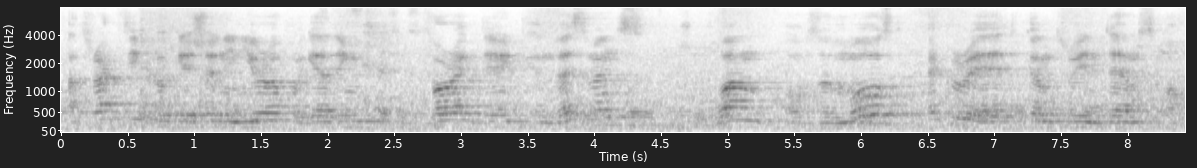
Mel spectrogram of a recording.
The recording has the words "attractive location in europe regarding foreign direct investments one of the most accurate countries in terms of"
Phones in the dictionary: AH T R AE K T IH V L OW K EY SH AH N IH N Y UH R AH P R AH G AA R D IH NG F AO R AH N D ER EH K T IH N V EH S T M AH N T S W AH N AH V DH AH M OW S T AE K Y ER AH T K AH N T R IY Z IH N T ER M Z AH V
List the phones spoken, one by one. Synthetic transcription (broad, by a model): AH T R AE K T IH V L OW K EY SH AH N IH N Y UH R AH P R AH G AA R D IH NG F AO R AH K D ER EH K IH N V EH S T M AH N T S W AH N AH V DH AH M OW S T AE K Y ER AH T K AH N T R IY IH N T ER M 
